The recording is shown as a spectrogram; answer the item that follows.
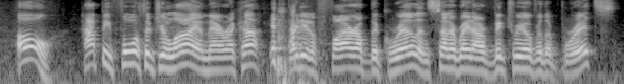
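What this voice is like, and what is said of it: Convincing American accent. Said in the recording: “incredibly convincing American accent”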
